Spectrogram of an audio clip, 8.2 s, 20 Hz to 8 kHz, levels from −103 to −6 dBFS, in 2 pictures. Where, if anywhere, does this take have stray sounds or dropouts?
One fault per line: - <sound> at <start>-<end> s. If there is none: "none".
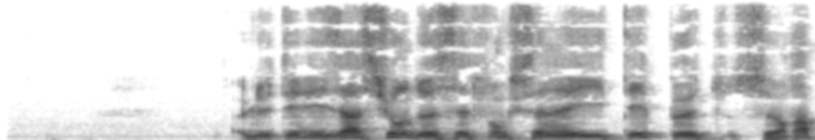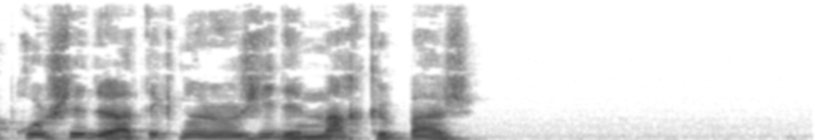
none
